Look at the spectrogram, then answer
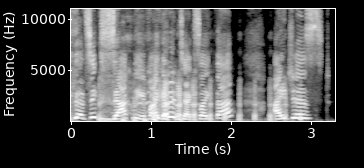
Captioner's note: giggling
